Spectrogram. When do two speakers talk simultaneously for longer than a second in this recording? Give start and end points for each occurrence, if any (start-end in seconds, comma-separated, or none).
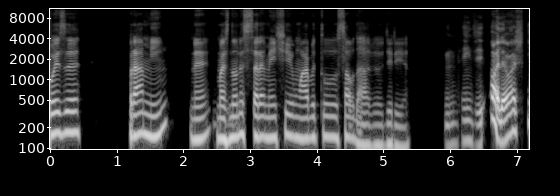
none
